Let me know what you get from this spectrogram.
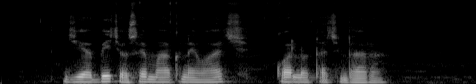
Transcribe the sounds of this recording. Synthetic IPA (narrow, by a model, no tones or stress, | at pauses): d͡ʒiabɪt͡ʃɔsɛmaknɛwat͡ʃ | kwalɔta̰t͡ʃndaɾa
